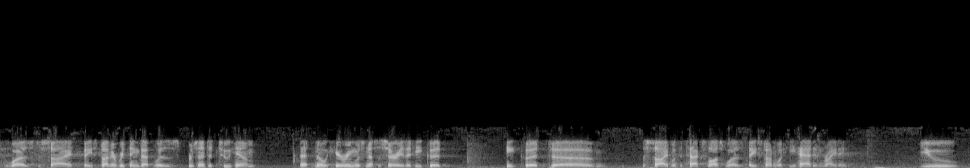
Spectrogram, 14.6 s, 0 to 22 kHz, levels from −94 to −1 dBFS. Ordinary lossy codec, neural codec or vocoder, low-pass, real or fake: Opus, 32 kbps; none; 5.4 kHz; real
